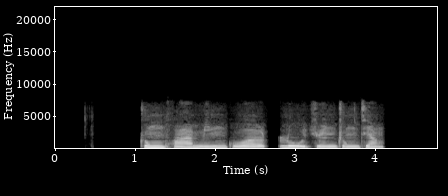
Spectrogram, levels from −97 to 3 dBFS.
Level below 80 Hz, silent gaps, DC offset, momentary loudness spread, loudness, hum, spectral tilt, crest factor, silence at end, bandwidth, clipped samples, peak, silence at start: -64 dBFS; 2.67-2.79 s; under 0.1%; 5 LU; -21 LUFS; none; -8 dB/octave; 14 dB; 0.7 s; 7.2 kHz; under 0.1%; -8 dBFS; 1.1 s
